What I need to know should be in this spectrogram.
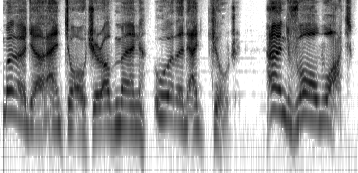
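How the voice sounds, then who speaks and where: A man's voice: a little high, takes it slowly, vocal fry, no echo, soft background music, pitched above the performer's own voice, exaggerated voice. A man doing a cold, contemptuous hooded avenger. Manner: calm, cutting, contemptuous.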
